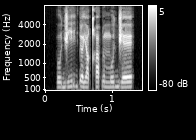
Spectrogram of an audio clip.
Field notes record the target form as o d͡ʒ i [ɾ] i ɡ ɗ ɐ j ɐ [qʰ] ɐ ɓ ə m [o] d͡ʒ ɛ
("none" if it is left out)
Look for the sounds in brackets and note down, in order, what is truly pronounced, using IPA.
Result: ɾ, qʰ, o

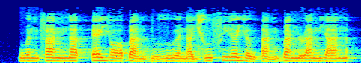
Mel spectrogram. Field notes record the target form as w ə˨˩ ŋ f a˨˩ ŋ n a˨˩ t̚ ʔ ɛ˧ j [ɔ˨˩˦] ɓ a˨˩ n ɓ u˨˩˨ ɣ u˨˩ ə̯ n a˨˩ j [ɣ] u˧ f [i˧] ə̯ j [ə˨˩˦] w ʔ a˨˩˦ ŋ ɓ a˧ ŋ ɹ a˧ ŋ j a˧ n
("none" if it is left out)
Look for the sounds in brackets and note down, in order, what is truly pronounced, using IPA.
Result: ɔ˨˩˦, ɣ, i˧, ə˨˩˦

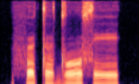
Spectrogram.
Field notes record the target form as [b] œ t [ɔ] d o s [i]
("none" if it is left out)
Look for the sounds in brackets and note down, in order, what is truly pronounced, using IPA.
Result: f, ə, e

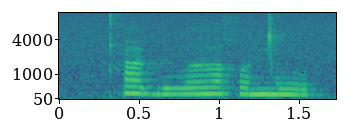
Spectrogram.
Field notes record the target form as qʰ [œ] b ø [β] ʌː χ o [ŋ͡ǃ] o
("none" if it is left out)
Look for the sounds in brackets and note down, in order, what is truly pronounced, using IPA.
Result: œ, β, ŋ͡ǀ

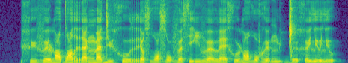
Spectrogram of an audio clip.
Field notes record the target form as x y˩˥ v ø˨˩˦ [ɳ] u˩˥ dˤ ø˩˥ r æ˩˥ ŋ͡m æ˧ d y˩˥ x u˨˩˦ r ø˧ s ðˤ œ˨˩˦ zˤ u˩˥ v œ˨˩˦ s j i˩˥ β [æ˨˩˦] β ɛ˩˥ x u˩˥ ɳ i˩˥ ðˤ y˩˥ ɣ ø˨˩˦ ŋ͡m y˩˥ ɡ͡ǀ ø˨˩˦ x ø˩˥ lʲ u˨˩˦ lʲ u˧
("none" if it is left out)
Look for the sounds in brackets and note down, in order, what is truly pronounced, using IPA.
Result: ɳ, œ˨˩˦

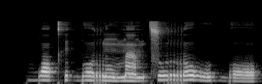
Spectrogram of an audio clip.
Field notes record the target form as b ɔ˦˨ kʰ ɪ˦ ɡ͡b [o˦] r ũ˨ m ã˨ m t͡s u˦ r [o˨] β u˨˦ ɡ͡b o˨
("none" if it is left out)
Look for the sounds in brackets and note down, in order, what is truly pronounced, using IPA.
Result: o˦, o˦

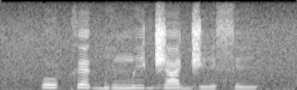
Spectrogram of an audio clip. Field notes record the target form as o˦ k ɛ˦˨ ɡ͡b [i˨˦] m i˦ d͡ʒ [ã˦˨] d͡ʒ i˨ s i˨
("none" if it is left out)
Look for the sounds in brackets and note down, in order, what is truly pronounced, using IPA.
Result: i˧, a˦˨

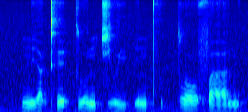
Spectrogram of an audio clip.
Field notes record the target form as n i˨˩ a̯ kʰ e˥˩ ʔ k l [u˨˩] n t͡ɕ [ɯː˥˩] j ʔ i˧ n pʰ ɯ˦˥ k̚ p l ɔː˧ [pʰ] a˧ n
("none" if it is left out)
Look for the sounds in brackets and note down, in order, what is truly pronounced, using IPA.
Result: u˨˩, ɯː˨˩, f

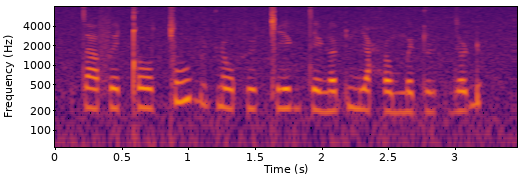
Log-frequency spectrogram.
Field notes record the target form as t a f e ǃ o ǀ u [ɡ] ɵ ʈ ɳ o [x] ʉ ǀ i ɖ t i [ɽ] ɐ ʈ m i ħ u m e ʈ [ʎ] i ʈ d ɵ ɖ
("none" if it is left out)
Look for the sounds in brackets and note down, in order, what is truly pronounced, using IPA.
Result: ɡ, x, ɳ, ɭ

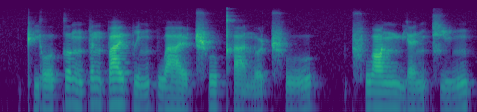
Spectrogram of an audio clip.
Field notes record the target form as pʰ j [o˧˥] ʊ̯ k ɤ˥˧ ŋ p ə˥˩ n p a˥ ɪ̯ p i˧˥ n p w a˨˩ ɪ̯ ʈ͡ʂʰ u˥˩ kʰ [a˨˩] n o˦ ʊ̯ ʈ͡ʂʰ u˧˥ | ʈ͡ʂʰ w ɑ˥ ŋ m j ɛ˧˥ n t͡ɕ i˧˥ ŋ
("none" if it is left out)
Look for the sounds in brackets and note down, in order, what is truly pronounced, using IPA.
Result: o˧˥, a˨˩

